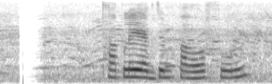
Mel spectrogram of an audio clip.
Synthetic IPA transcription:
t̪ʰaklejɛkzɔnpawəɹpʰul

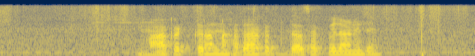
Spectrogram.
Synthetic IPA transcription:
maːɾkeʈkəɾanːɐɦɐd̪aːkɐt̪ːd̪ɐʋɐsɐkʋilaːnid̪ɛ

